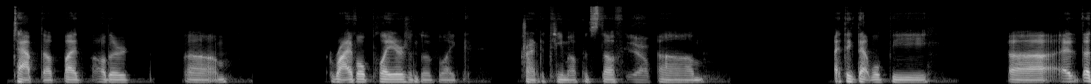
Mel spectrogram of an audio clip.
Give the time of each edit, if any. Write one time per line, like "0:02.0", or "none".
0:00.9
0:04.2
0:06.2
